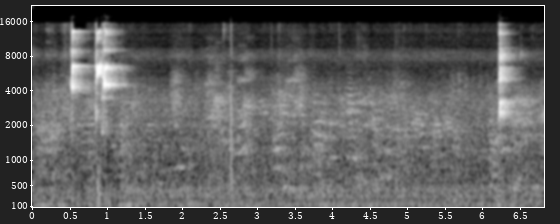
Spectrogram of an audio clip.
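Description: A lovebird gives a few shrill, piercing chirps: a quick double burst near the start, then one more after a long pause, over a faint indoor hum.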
